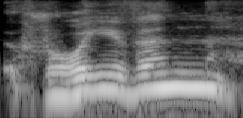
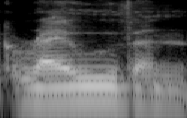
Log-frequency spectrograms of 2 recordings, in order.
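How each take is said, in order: First: "Reuven" said as ROY-ven; slow, raised "Reuven", first syllable like "Roy"; German pronunciation. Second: "Reuven" said as REH-oo-ven; "Reuven" sounded out letter by letter, eh then oo; phonetic pronunciation. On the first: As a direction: say "Reuven" with an oy sound, questioning. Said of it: "if that's German, is it Reuven". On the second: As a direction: split the eu in "Reuven" into two vowels. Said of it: "It's not gonna be phonetically like". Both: Shown as a demonstration.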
